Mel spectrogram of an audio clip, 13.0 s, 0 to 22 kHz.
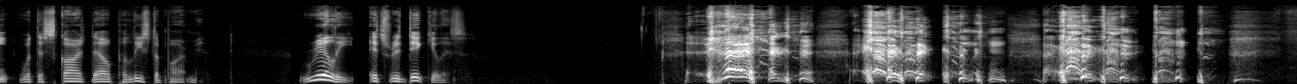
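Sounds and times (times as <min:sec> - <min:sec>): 
speech: 0:00.0 - 0:02.1, 0:03.0 - 0:04.7, 0:06.6 - 0:12.6
sick man gasping: 0:06.6 - 0:11.2, 0:12.3 - 0:12.9
sick man in his late 60s coughing violently at a kitchen table: 0:06.8 - 0:12.4.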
